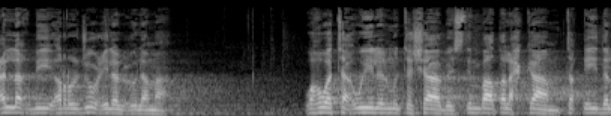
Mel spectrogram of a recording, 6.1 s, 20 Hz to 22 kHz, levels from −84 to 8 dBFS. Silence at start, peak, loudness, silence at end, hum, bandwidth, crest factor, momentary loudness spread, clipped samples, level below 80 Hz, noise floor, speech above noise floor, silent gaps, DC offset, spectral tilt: 0 s; -2 dBFS; -19 LUFS; 0 s; none; 16.5 kHz; 18 dB; 8 LU; under 0.1%; -60 dBFS; -49 dBFS; 30 dB; none; under 0.1%; -4.5 dB/octave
